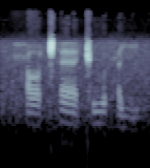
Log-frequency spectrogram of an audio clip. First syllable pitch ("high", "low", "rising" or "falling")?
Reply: low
